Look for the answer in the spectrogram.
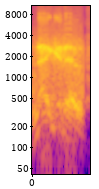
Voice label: negative, radio, male

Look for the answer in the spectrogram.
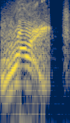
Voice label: right, radio, male

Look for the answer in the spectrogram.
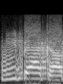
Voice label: "backup", radio female

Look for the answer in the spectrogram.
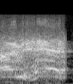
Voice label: im hit, radio, male

